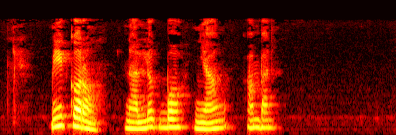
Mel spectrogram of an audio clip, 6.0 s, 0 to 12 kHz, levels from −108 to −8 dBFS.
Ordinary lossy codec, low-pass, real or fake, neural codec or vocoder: MP3, 96 kbps; 7.2 kHz; real; none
